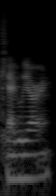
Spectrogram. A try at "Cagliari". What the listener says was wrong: Cagliari. You gotta hold the G a little bit.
